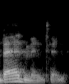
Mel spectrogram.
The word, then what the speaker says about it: badminton: And I guess you do pronounce the N in badminton.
